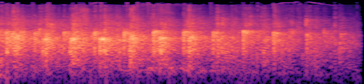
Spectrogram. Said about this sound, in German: Also wenn, ich, wenn ihr klatscht, dann bleibe ich hier. So ist es nicht.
